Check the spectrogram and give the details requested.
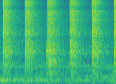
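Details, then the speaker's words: Focused (not radial) shockwave therapy device for plantar fasciitis and heel pain, just started and held against the demonstrator's hand as intensity is gradually raised: sharp, regular snapping pulses about three per second, each a bright crack. "तो जैसे ही मैं इस पर click करूंगा आप देख सकते हैं मैंने क्लिक किया ये स्टार्ट हो गया।"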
